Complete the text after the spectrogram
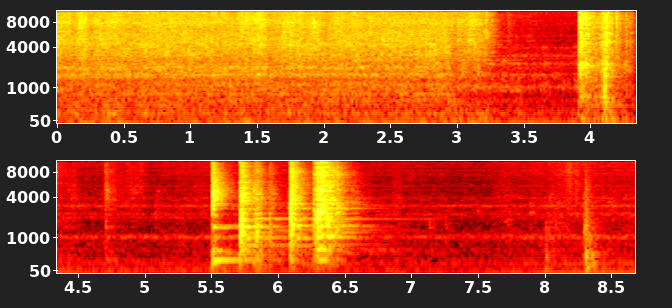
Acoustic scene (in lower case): kitchen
